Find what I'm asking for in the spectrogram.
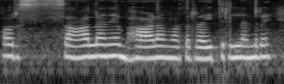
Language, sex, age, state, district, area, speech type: Kannada, female, 18-30, Karnataka, Chitradurga, urban, spontaneous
